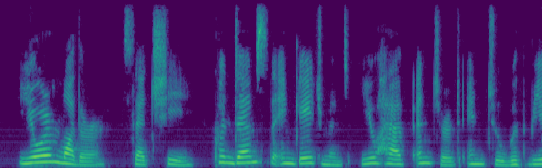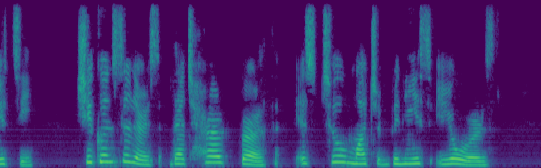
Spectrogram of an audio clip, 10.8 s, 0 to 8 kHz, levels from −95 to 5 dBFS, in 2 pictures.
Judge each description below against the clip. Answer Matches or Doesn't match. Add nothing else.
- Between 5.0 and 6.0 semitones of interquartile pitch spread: Matches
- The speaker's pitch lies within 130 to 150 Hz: Doesn't match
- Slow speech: Matches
